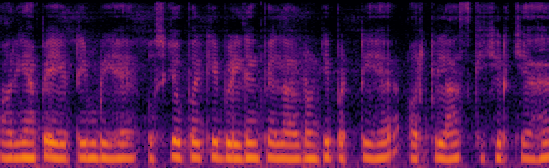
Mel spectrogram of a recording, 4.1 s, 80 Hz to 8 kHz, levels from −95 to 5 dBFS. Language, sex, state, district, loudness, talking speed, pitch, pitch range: Hindi, female, Bihar, East Champaran, -30 LUFS, 335 wpm, 210 Hz, 200-210 Hz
